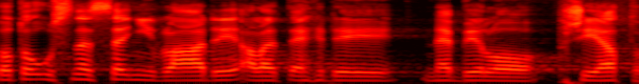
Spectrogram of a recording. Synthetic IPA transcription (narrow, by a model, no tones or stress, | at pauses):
t̪o̞t̪o̞usnɛsɛɲiːvlaːdɪʔalɛt̪ɛɦdɪnɛbɪlopr̝̥ɪjat̪o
